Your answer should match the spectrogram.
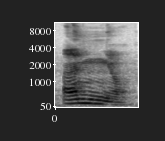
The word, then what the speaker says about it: año: of introduction is like imagine there's a Y at the end.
